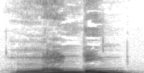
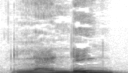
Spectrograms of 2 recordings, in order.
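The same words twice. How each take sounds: The two takes are said the same way.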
